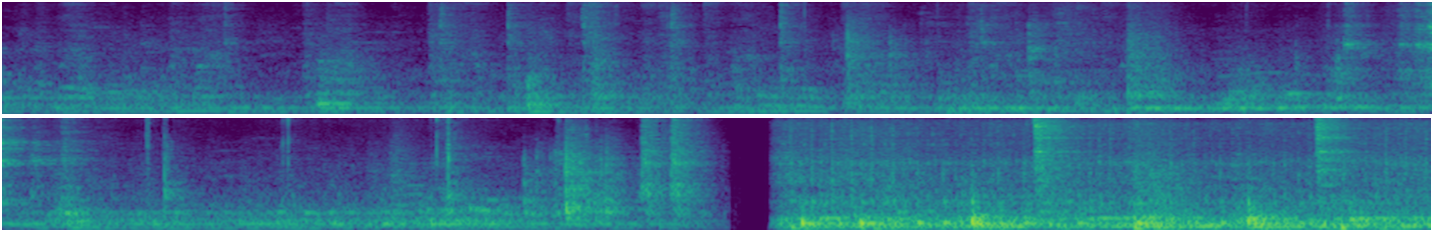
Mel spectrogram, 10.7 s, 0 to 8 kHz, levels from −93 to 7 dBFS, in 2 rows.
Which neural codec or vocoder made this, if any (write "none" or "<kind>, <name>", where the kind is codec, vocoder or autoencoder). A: none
